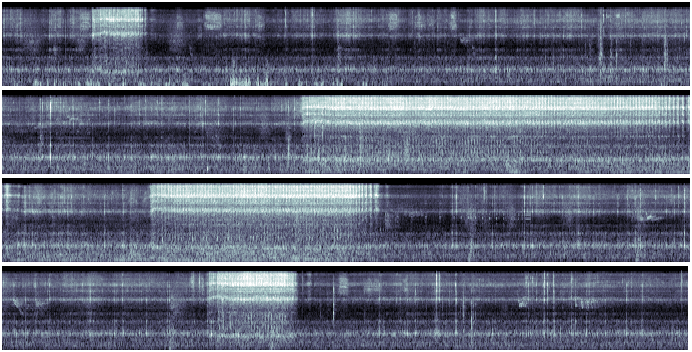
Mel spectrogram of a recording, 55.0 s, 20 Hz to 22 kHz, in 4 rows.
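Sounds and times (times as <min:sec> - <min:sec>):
loud high steam hiss: 0:00.0 - 0:55.0
low steam hiss: 0:00.0 - 0:55.0
faint ticks: 0:04.3 - 0:35.1, 0:36.2 - 0:55.0.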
